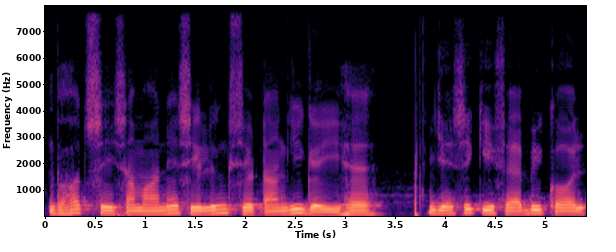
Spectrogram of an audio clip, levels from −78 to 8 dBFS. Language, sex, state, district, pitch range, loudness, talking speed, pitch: Hindi, male, Jharkhand, Ranchi, 110-130 Hz, -13 LUFS, 135 wpm, 120 Hz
